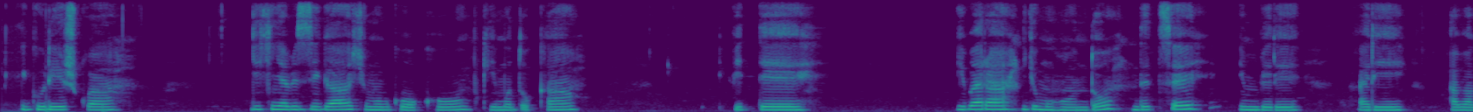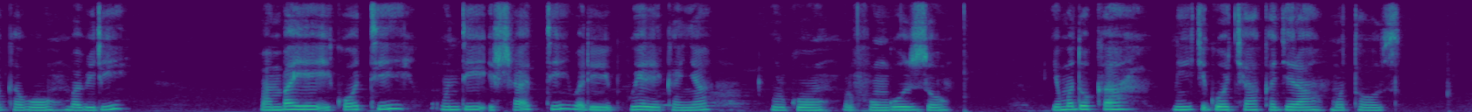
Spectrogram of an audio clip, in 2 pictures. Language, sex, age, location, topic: Kinyarwanda, female, 18-24, Kigali, finance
